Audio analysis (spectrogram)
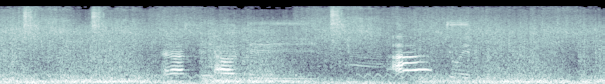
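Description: Boom cannon shells from Boom Beach explode in a rumbling, booming stream of blasts amid layered battle noise, continuous and loud, with someone talking briefly over it.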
